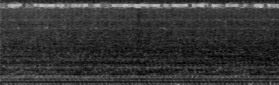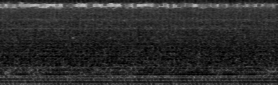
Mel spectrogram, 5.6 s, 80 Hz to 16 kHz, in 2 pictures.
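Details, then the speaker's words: 1941 Gilbert 12-inch fan on low, drawing 0.51 A: even, low motor hum with a smooth rush of air and no rattles or scraping; normal running. "And there's no strange noises to this. It actually sounds like a machine, not some piece of junk."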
